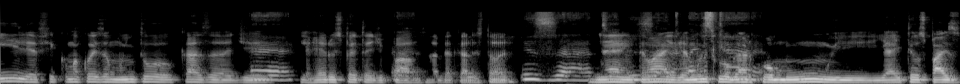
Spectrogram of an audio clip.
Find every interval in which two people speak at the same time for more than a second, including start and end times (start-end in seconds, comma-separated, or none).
5.9-7.7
